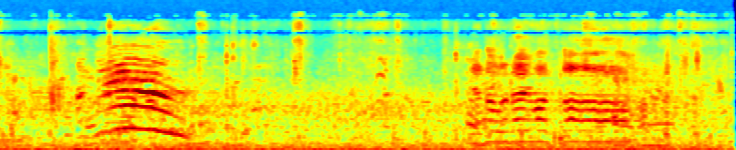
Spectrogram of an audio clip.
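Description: Men call out to each other.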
